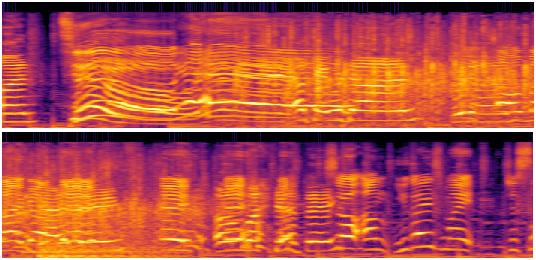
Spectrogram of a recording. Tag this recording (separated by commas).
Music, Speech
